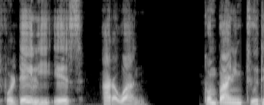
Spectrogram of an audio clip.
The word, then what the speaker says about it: arawan: For example, arawan, arawan, arawan.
